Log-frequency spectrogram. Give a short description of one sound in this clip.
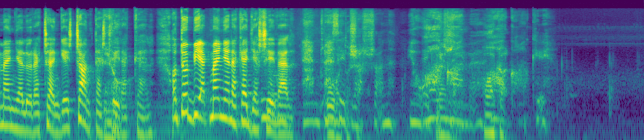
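A woman speaks firmly to a group.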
